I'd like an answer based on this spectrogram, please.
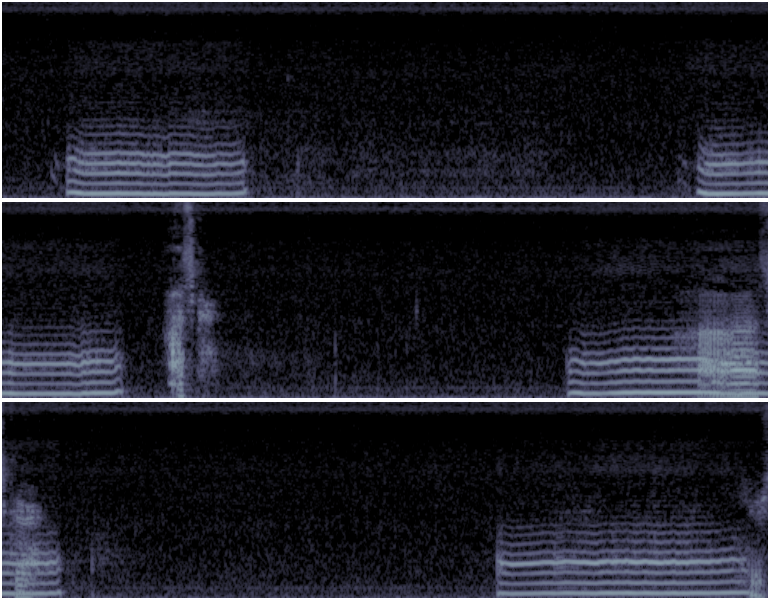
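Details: Oscar the pug, fast asleep indoors, snores four times, roughly every five seconds. The steady, humming, whistly snores last a second or more each, with a couple of sharp knocks and a brief rustle in between.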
